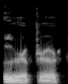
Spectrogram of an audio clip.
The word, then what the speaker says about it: Örebro: He's had a hell of a season with Örebro, and that's how it's pronounced, Örebro.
